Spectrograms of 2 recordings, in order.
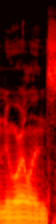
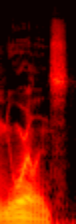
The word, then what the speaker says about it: New Orleans: funny is that like if you asked me about New Orleans I'm gonna say New Orleans but if I sing it I'm gonna say New Orleans just because it rhymes so much better and I feel like everyone does that even people in New Orleans yeah they'll say New Orleans no one says New Orleans my my friend Rachel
